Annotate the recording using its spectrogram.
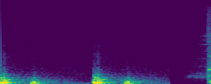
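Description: Heartbeat sound effect: two slow low double thuds, lub-dub, about a second apart, then a sudden cut to silence near the end.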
